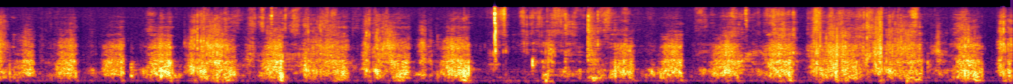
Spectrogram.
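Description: Biting and chewing of cold boiled cornstarch chunks: a dense, steady run of crunching bites and chewing.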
